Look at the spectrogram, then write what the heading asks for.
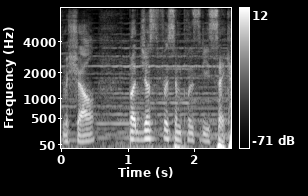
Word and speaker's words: Michel: of you guys said it was still technically pronounced Michelle but just for simplicity's sake I'm going to say Michael so for the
